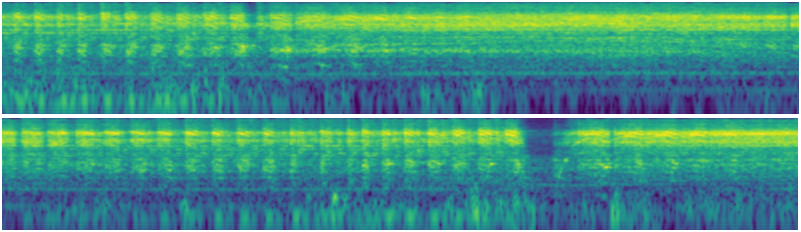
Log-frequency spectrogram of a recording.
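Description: Steady starter cranking rhythm that keeps spinning but never catches and runs, a timing-related no-start.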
